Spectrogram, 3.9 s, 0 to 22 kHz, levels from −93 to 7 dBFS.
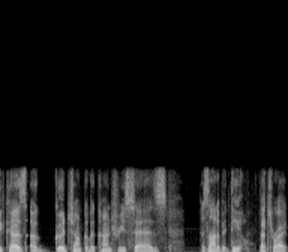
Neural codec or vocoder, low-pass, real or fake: none; 7.2 kHz; real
